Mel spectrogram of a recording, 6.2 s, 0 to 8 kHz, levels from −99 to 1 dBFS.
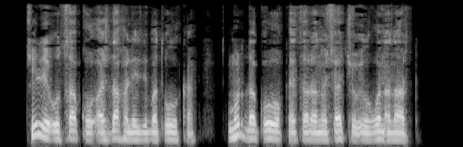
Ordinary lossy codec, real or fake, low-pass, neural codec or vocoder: AAC, 32 kbps; fake; 7.2 kHz; vocoder, 22.05 kHz, 80 mel bands, Vocos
